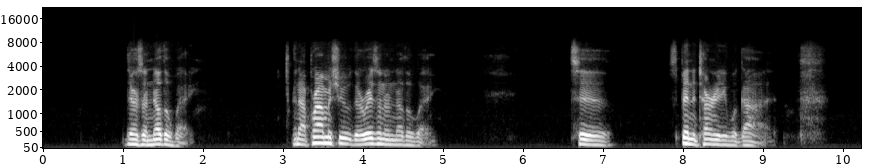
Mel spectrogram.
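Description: A man speaks calmly and slowly into a close microphone, in short phrases with pauses.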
